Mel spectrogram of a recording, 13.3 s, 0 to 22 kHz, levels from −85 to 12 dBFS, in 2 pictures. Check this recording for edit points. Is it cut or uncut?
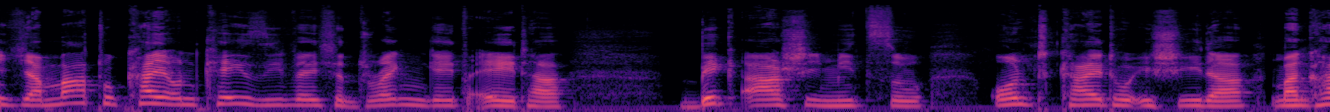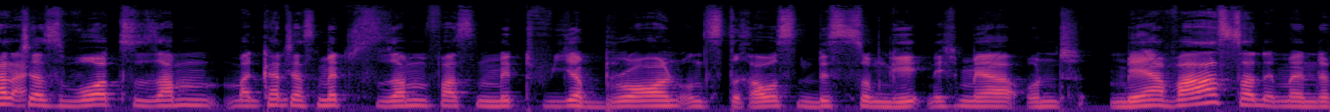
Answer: cut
